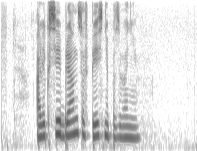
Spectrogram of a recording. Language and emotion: Russian, neutral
